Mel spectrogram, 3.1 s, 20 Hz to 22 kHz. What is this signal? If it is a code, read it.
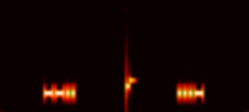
Morse code, heard as a keyed tone, about 33 wpm, 700 Hz. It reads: Z V
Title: Single Letters - Rapid-Fire 35wpm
